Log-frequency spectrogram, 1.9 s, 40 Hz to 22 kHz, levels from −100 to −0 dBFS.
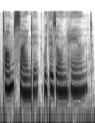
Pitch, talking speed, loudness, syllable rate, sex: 220 Hz, 220 wpm, -16 LUFS, 4.5 syllables/s, female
